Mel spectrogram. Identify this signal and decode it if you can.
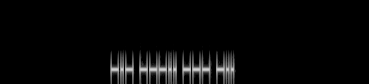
Morse code, heard as a keyed tone, about 50 wpm, 700 Hz. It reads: K8OD
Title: Call Signs Repeated 3x - 50wpm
